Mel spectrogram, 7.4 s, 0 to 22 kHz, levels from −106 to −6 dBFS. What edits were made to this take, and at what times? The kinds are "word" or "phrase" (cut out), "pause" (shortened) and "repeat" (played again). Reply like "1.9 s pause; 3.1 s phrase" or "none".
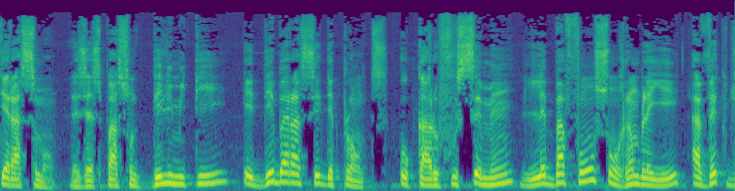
none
